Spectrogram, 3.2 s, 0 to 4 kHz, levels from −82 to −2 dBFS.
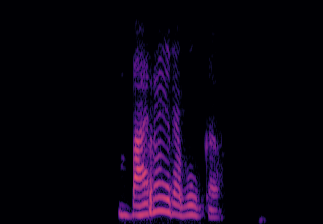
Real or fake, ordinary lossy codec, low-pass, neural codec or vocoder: fake; Opus, 24 kbps; 3.6 kHz; codec, 24 kHz, 1 kbps, SNAC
